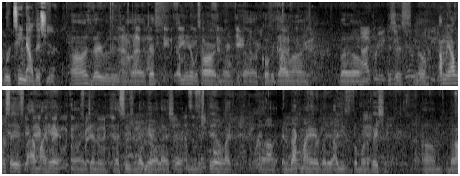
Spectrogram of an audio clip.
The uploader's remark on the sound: featuring sound bites from 10 of the 11 Big East programs emanating from none other than "The World's Most Famous Arena", Madison Square Garden!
